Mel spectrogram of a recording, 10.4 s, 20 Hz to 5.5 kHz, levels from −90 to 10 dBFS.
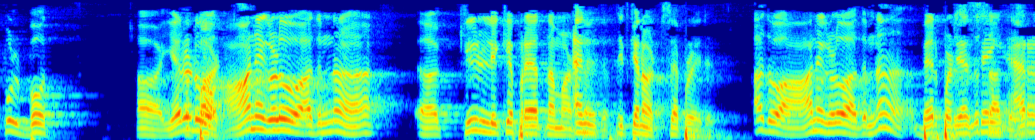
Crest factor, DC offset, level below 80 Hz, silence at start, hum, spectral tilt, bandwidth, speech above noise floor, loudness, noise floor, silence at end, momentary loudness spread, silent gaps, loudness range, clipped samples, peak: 18 dB; under 0.1%; -36 dBFS; 0.05 s; none; -9 dB/octave; 5.4 kHz; 51 dB; -18 LUFS; -68 dBFS; 0 s; 11 LU; none; 3 LU; under 0.1%; 0 dBFS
